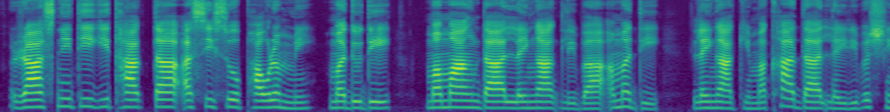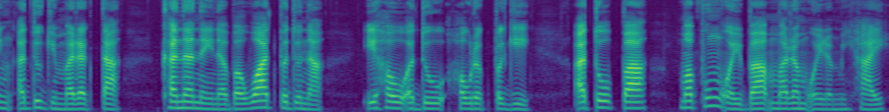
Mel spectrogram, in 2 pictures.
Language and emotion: Manipuri, neutral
